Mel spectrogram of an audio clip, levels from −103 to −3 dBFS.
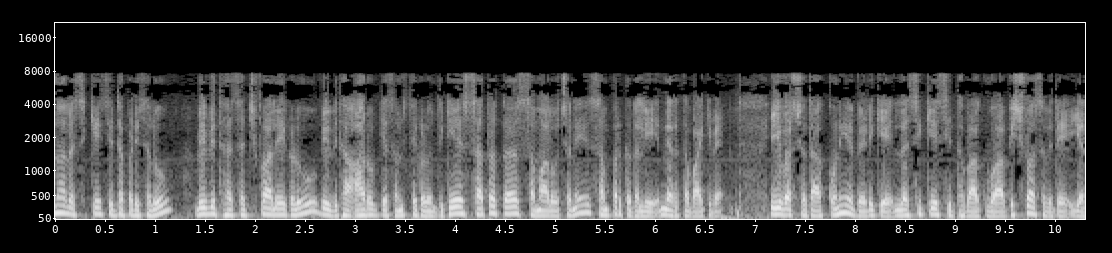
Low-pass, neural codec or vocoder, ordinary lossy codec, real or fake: none; none; none; real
